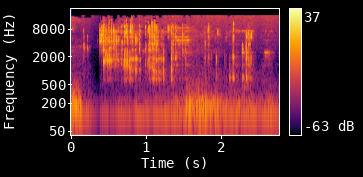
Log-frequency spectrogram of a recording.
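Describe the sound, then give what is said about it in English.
Hazy beer pours into a glass, a steady splashing, gurgling stream with bright fizzy bursts lasting a few seconds over a low background hum, with no talking. “So, give it a nice pour. It's a hazy boy.”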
